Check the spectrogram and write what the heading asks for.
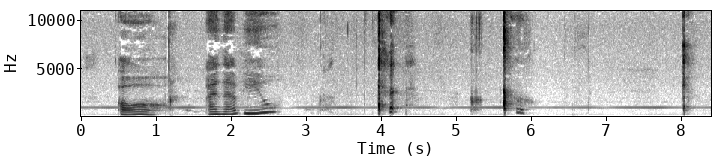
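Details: An infant babbles, then gives several short, sharp coughs while looking at her hand, over a steady background hum.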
